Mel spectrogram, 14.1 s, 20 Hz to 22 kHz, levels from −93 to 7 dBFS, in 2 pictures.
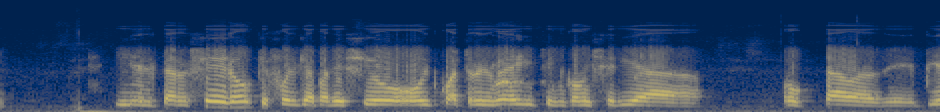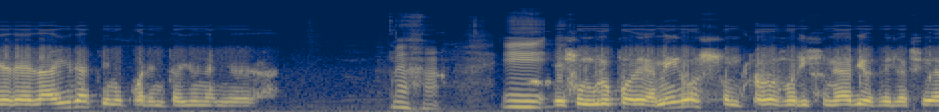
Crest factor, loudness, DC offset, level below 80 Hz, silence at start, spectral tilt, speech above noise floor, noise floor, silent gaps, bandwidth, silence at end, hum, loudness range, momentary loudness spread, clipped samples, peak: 12 dB; -18 LUFS; under 0.1%; -48 dBFS; 0.6 s; -6 dB/octave; 36 dB; -54 dBFS; none; 7.8 kHz; 0 s; none; 6 LU; 12 LU; under 0.1%; -6 dBFS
